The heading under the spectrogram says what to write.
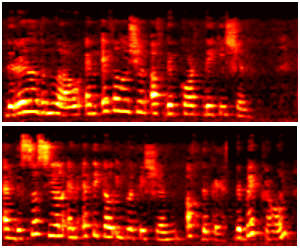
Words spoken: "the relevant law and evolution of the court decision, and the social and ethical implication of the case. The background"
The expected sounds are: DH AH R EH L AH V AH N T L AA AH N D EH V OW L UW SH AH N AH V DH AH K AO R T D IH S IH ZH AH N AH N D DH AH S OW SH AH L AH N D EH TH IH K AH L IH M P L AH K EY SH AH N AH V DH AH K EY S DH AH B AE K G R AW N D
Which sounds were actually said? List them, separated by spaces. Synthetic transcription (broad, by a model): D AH R EH L AH V AH N T L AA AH N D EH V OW L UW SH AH N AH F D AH K AO R T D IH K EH SH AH N AH N D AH S OW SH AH L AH N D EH T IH K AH L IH M P L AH K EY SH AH N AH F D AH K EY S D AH B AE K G R AW N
